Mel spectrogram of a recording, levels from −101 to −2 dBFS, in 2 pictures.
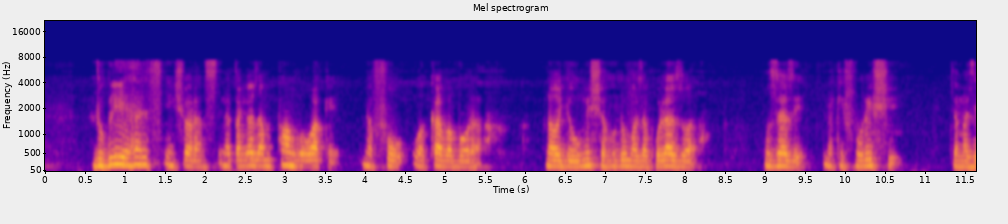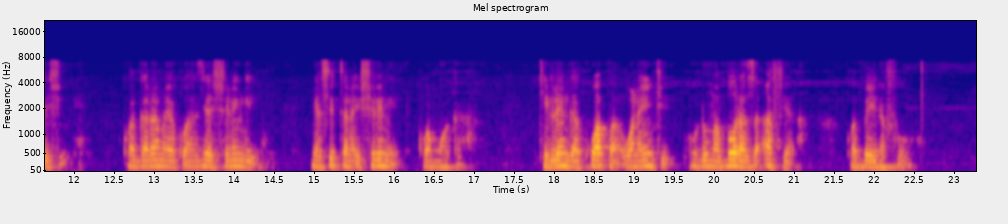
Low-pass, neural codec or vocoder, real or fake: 7.2 kHz; codec, 44.1 kHz, 7.8 kbps, Pupu-Codec; fake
